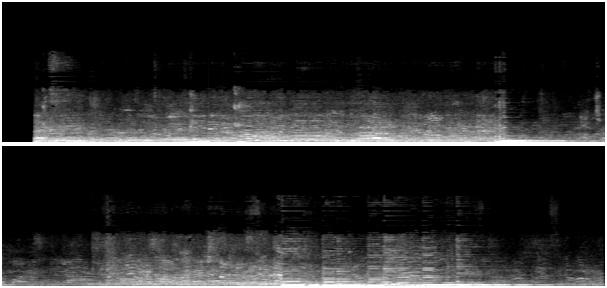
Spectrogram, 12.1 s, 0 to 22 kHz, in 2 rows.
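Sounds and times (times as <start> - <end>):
plucked string instrument: 0.4 - 6.4, 8.4 - 12.0
people chattering: 0.4 - 12.0.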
